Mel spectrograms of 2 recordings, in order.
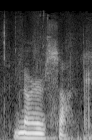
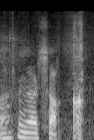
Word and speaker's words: Narsaq: little bit different than a Q at the end. So, it's you know, but the final Q is really usually pretty well pronounced.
